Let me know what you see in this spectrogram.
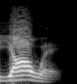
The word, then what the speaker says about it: Yahweh: The name, if pronounced, would be Yahweh.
